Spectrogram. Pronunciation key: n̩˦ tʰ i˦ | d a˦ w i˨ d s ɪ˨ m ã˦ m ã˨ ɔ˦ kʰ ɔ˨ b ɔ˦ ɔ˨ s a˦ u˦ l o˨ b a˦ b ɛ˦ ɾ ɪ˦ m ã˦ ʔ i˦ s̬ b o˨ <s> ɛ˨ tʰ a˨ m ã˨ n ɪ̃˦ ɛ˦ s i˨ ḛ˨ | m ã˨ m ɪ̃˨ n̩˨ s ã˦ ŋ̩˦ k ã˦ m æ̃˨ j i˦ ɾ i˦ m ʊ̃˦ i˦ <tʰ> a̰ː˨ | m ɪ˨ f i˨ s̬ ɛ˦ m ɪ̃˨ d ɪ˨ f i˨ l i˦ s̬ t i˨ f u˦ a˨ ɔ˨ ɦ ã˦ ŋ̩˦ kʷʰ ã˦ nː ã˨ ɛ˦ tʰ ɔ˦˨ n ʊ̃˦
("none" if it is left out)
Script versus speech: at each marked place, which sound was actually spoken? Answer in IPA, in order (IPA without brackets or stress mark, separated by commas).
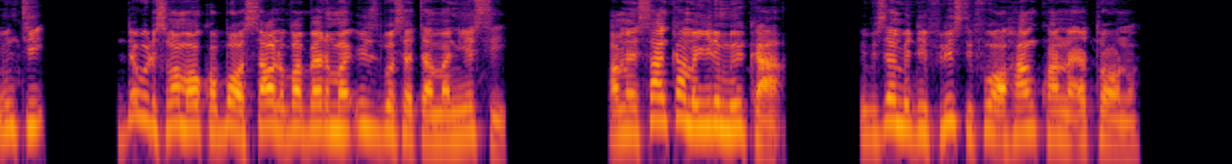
s, kʰ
